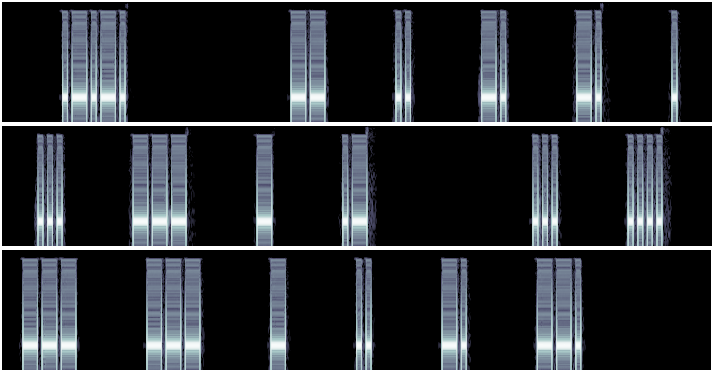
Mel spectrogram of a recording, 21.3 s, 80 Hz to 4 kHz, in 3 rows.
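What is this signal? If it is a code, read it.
Morse code, heard as a keyed tone, about 25 wpm, spaced as for 10 wpm, 550 Hz. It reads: <AR> MINNESOTA SHOOTING
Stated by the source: Morse code news headlines.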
